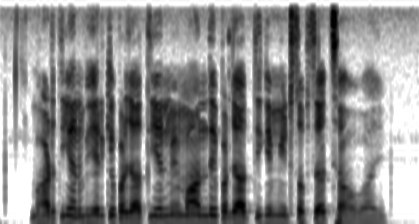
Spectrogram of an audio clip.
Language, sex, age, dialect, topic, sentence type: Magahi, male, 25-30, Western, agriculture, statement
